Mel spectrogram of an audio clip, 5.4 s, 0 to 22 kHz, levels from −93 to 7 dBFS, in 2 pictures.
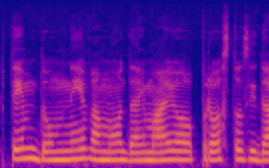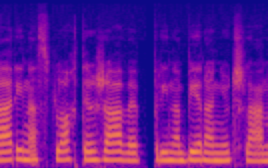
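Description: Packets in this speech clip reached the receiver late or slower than playback, so the jitter buffer ran dry ten times between 3.01 and 4.23 s, just after "domnevamo da imajo prostozidarji". That produces repeated stalls (stutter): the last sound is stretched across each gap, the longest about 71 ms, adding roughly 170 ms of filler with nothing lost, so the passage drags and hiccups.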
